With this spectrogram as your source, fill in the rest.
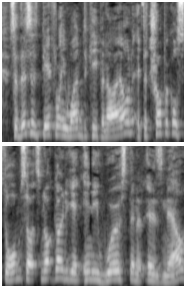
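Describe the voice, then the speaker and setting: Over a quiet background, a man with a high pitch and a dark, mellow tone talks at a very fast pace with hardly any pauses, very even loudness and ordinary pitch variation. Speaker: weather presenter. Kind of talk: weather report, scripted-sounding forecast briefing over maps. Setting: video presentation with weather maps. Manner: steady, informative, conversational with occasional fillers. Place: studio. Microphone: lapel.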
